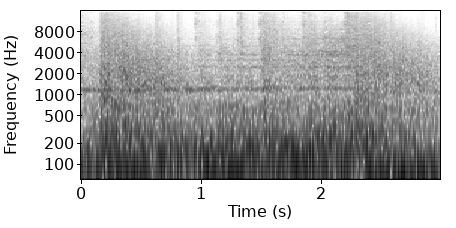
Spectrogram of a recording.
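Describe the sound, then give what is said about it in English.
Gunshots boom through a loud, dense roar of noise. A few sharp blasts stand out against the constant din. “You missed your shot”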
